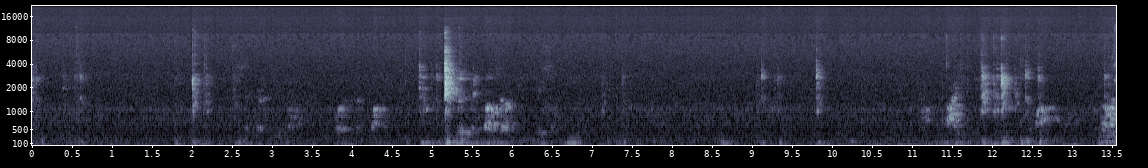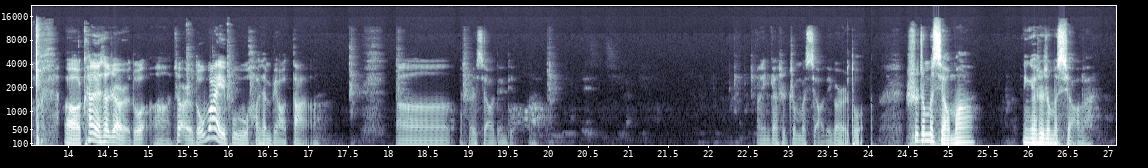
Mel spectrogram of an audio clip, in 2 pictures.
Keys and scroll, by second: 1.9 2, 4.8 ctrl+z, 4.9 ctrl+z, 5.0 space, 11.8 alt+s, 13.9 alt+s, 14.1 space, 15.4 space, 15.7 3, 15.8 space, 16.1 3, 17.4 space, 18.0 space, 18.8 space, 19.9 space, 22.5 alt+s.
